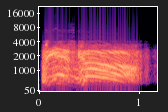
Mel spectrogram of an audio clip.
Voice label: attack position mood high, speech pol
